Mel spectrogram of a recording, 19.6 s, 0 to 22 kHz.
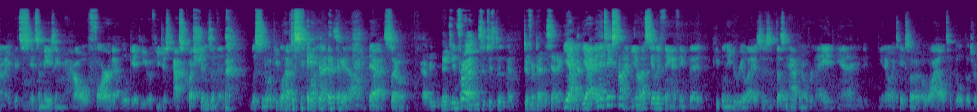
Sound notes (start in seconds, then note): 7.7 laughs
